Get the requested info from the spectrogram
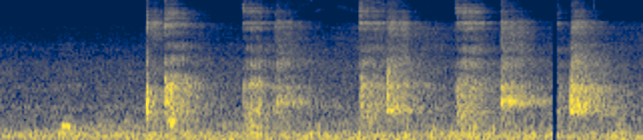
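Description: Table tennis rally: the celluloid-type ball clicking as it bounces on the Donic table and is struck by the rubber paddles. A quick, irregular series of sharp light clicks begins about a second in.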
